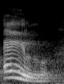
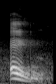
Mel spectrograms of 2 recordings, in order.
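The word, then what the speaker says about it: aisle: often wrongly pronounced as easel seats. Okay, this is here is silent. The spelling of this is A-I-S-L-E, but S is completely silent here. So we pronounce this word as ale.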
